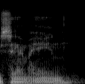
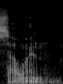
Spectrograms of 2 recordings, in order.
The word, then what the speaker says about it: Samhain: Merry Sam Hayne, Sin, however you want to pronounce it. Um, I know it's sin, but it's spelled Sam Hayne.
